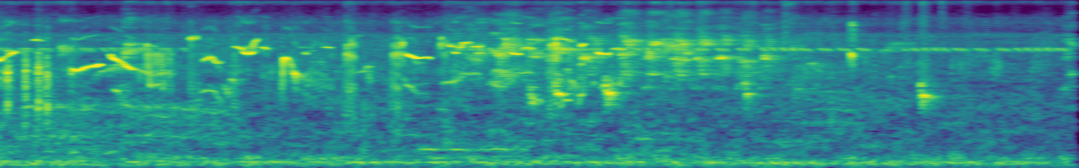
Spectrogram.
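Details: Brown jongkangan in busy ngeriwik style blended with ngeplong, a lure for other jongkangan: fast, high, scratchy twittering and short whistled slurs, fading somewhat toward the end.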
